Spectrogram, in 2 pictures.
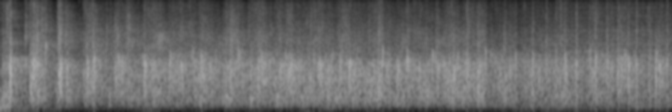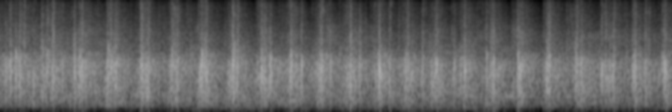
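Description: An audience breaks into applause all at once and keeps clapping steadily. Near the end the separate claps stand out more.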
